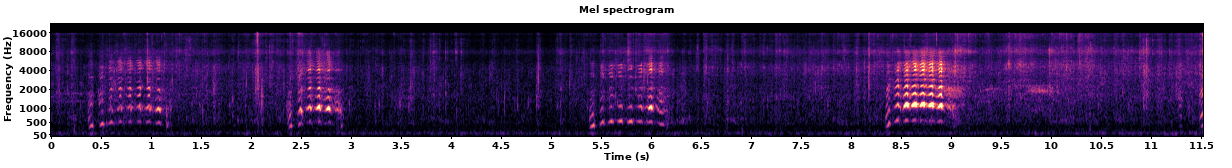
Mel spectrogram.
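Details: Goat bleating four times over about eleven seconds. Each bleat is a wavering, nasal, quavering cry with rich stacked overtones, separated by quiet pauses of one to three seconds. A faint background hum is present.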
